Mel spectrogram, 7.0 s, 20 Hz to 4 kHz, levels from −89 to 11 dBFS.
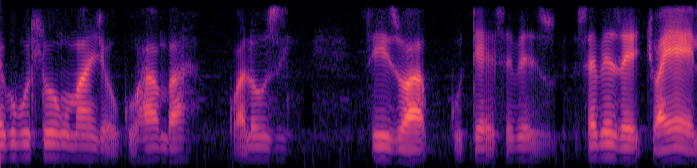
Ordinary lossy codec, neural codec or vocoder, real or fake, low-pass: none; none; real; 3.6 kHz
